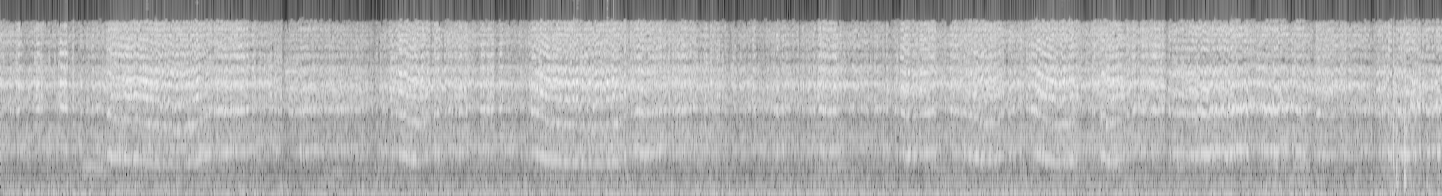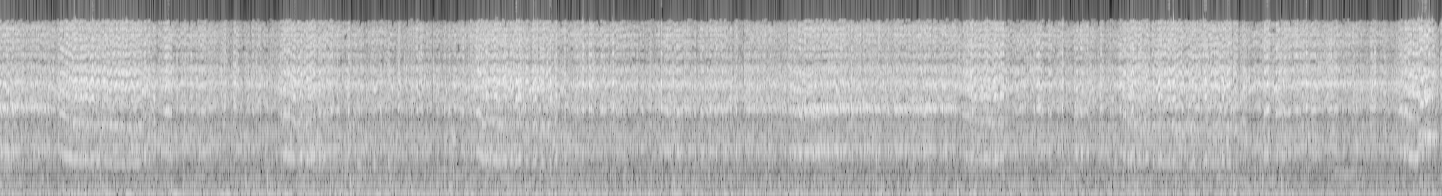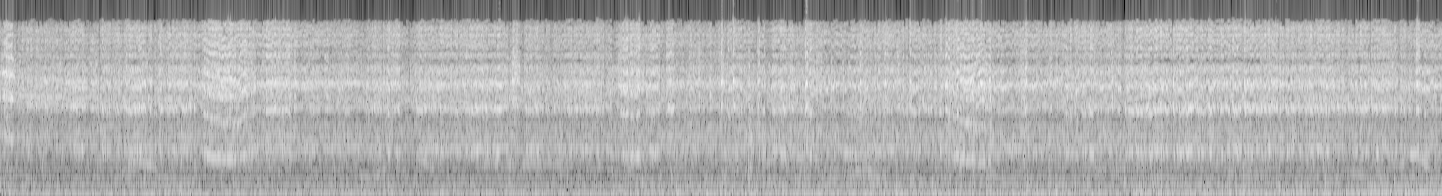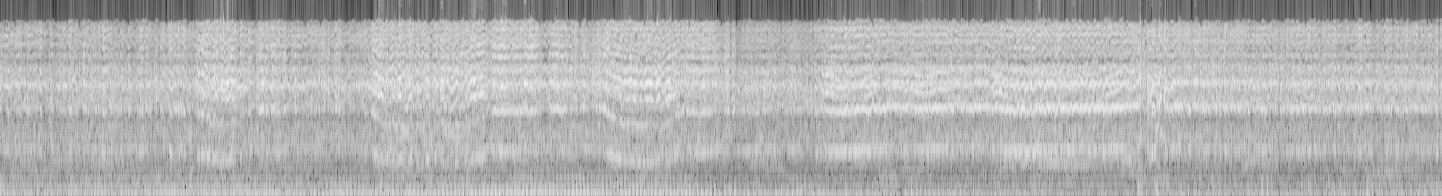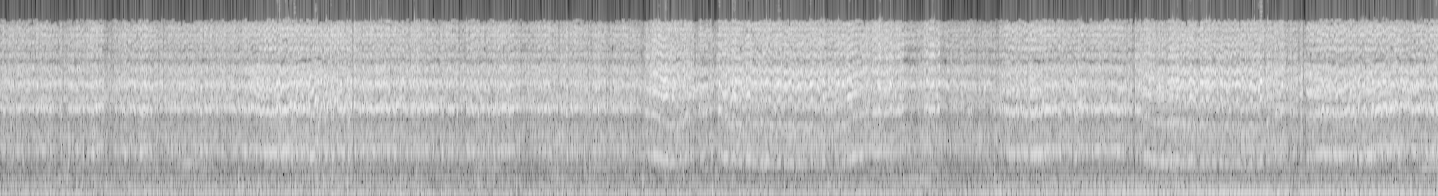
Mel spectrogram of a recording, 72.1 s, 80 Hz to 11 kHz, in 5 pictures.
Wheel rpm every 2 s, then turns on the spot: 220, 210, 220, 220, 230, 220, 220, 220, 220, 220, 220, 230, 230, 220, 230, 230, 230, 230, 230, 220, 230, 230, 230, 220, 220, 220, 220, 210, 230, 230, 220, 230, 220, 220, 220, 210.
none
